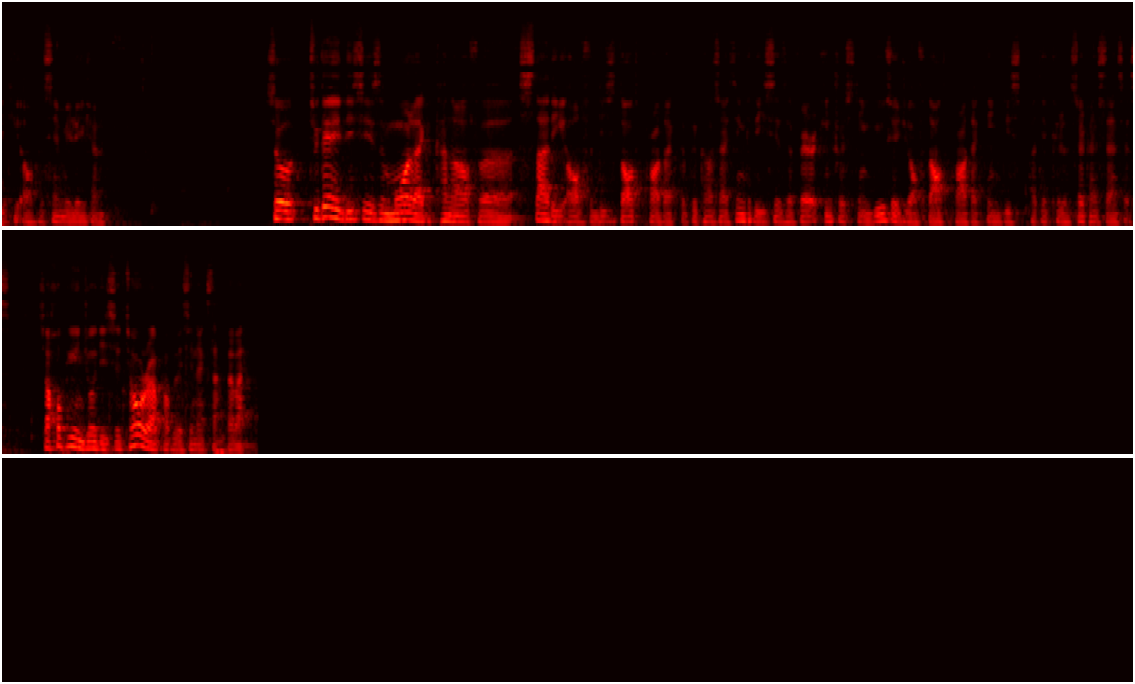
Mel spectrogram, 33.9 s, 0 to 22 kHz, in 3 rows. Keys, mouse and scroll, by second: 0.7 click, 1.6-5.9 middle drag, 5.9 click, 10.0-13.9 middle drag, 13.9 ctrl+alt+shift+w.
